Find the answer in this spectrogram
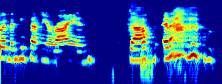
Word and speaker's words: Orion: And so I was listening to all your stuff, Orion, and also, am I pronouncing it right, Orion? Yeah, it's like the constellation.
